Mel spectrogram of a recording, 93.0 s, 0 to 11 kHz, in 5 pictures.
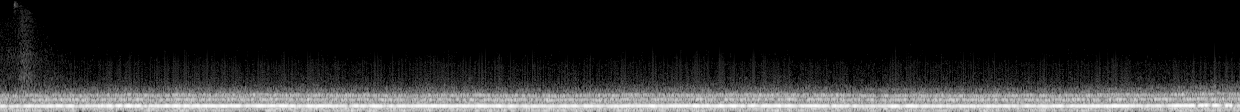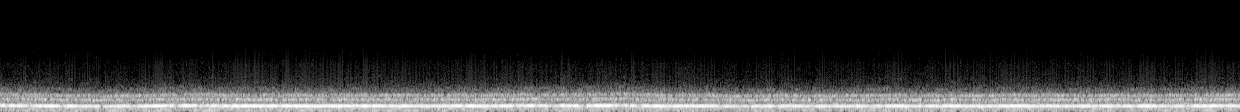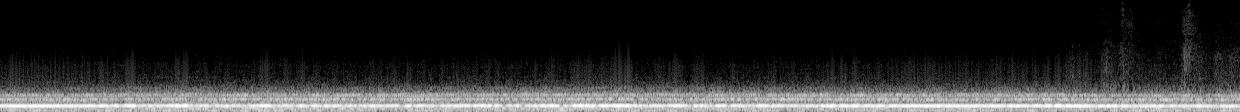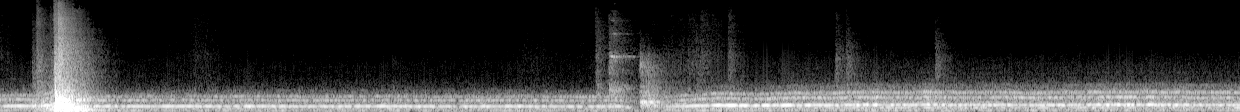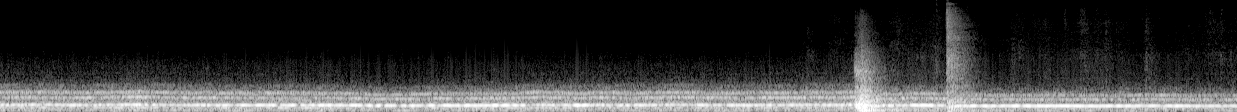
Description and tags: Wind and Door
Some door frames apparently are intended as sound machines. This recording contains both the howling as well as doors opening and closing.
Recorded with a Zoom H2. Edited with Audacity.
Plaintext:
HTML:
